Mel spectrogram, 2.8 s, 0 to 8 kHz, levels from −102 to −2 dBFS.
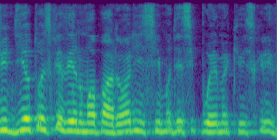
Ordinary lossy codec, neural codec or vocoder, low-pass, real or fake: none; none; 7.2 kHz; real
